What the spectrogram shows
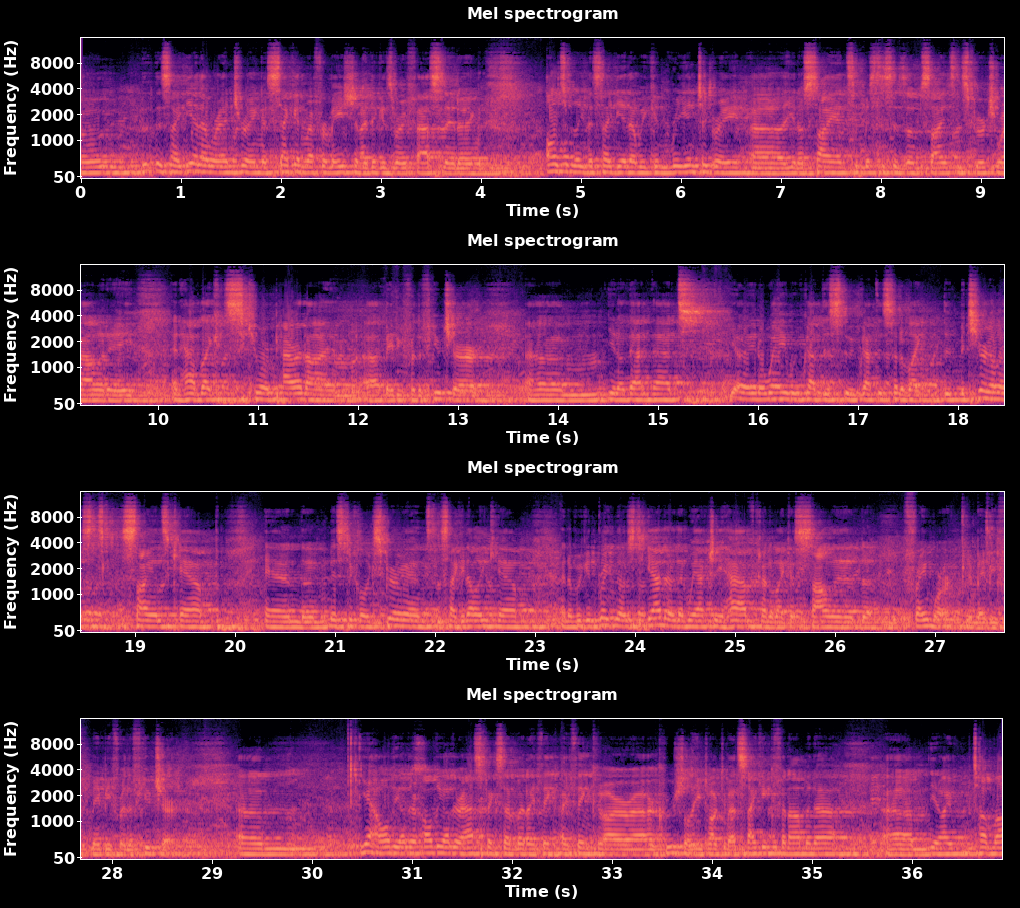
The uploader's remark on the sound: Taped live at the first ever Los Angeles based psychedelic symposium (LAPSS)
